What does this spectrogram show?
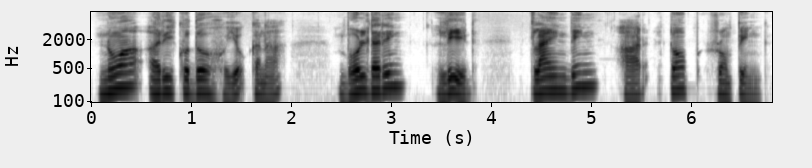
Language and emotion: Santali, neutral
